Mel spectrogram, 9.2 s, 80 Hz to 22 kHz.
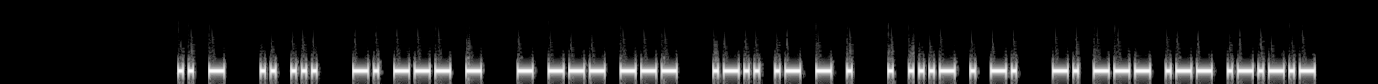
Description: Morse code, heard as a keyed tone, about 36 wpm, 700 Hz. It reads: IT IS NOT TOO LATE EVEN NOW.
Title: Sentences from Top 1000 Words - Review Part 1 - 35wpm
